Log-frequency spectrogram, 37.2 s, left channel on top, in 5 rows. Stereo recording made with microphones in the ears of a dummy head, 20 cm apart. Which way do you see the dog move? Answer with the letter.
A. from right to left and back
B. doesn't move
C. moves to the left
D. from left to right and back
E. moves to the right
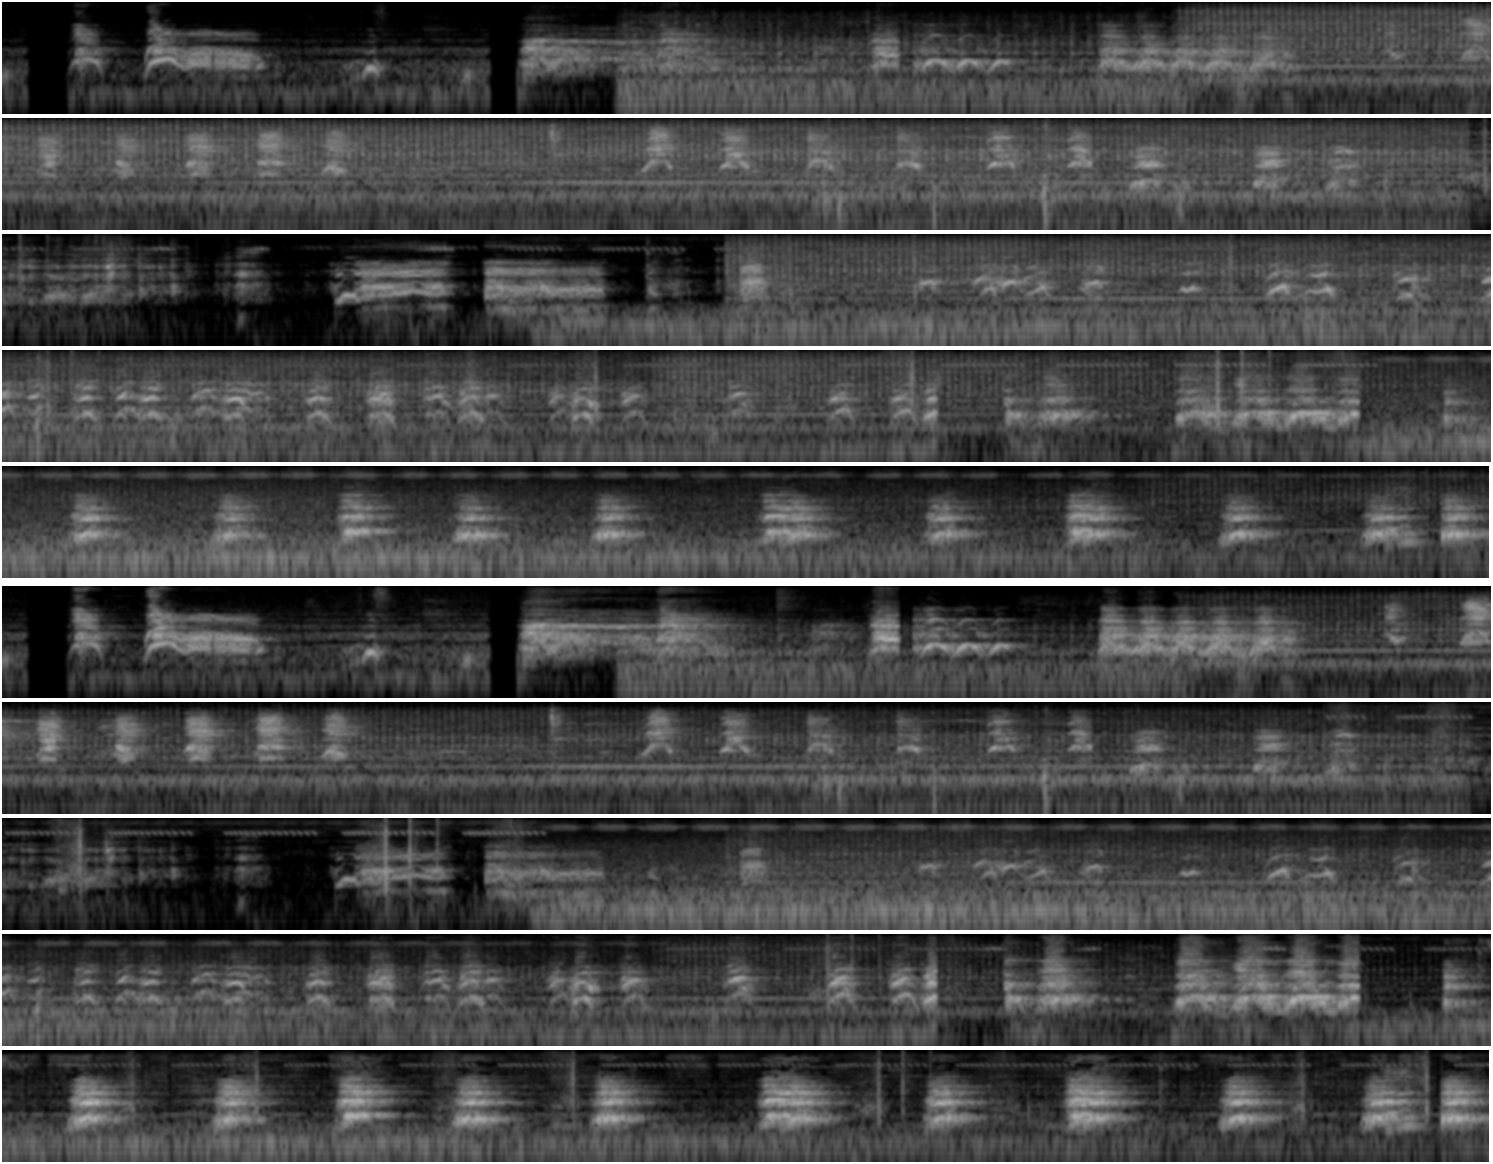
A.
